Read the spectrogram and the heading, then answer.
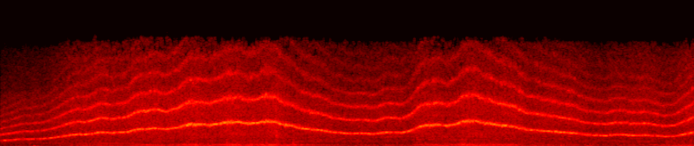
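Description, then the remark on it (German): A wind machine, a wooden drum like that of an old washing machine with cloth stretched over it, is turned so the drum rubs against the cloth, making a whistling, airy roar that rises and falls in pitch in slow waves, with no talking over it. “Und wenn ich die Trommel drehe, dann reibt diese Trommel an dem Stoff und das klingt dann so.”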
